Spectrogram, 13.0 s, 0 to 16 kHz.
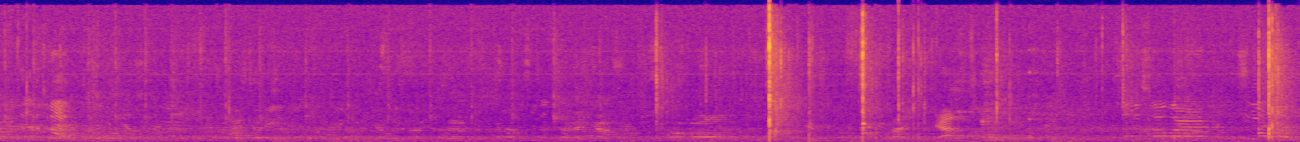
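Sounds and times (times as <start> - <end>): murmur of sports hall: 0.0 - 13.0
rackets hitting shuttlecock: 6.6 - 9.3, 12.6 - 13.0.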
